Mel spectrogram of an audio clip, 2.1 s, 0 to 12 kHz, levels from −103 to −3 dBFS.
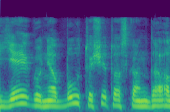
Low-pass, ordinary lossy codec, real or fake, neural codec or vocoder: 7.2 kHz; AAC, 48 kbps; real; none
